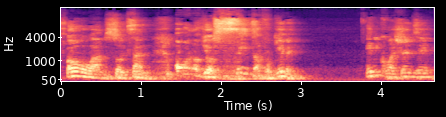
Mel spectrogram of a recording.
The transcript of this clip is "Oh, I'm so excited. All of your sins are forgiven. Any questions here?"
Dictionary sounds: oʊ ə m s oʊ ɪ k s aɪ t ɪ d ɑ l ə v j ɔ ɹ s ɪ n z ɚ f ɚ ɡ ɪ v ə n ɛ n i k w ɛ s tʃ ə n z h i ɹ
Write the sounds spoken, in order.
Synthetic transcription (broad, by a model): oʊ ə m s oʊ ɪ s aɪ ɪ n ɑ l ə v j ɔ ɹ s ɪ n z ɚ f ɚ ɡ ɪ v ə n ɛ n i k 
